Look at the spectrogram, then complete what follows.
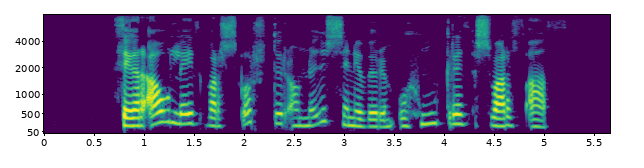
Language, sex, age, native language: Icelandic, female, 20-29, Icelandic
